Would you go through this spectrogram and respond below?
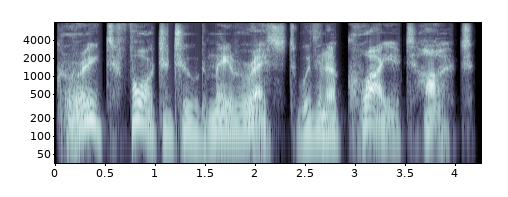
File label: Male Orc Ogre Picked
